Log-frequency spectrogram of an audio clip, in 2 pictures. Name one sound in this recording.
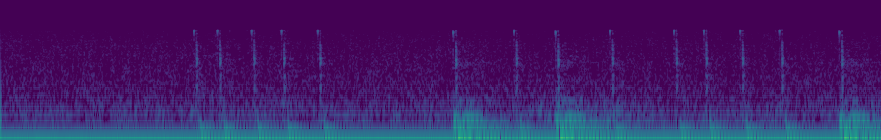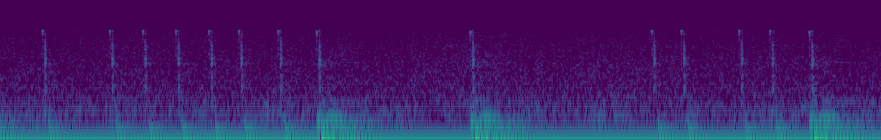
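Short electronic clicks tick in quick bursts.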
